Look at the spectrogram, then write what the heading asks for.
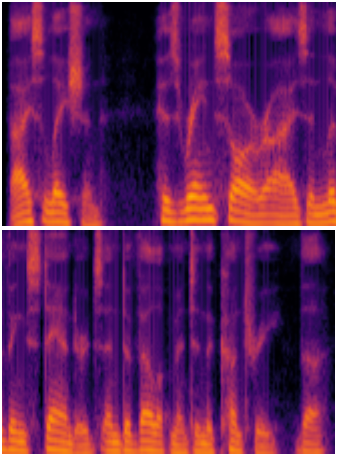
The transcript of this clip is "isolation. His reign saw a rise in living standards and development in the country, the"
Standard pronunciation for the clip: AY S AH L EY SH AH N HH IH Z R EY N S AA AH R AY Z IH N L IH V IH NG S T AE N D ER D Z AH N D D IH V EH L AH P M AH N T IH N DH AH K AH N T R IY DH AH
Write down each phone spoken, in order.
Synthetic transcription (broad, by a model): AY S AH L EY SH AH N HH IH Z R EY N S AA AH R AY Z IH N L IH V IH NG S T AE N D ER D Z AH N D D IH V EH L AH P M AH N T IH N DH AH K AH N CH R IY DH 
